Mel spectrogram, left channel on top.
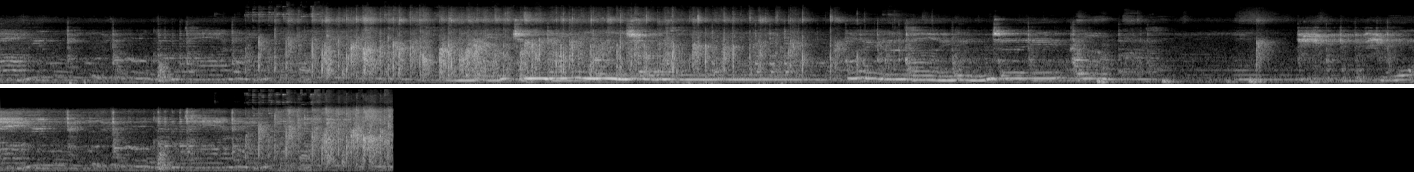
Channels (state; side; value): drops out; right; at 4.0 s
